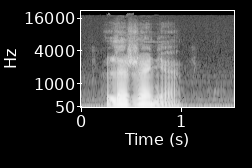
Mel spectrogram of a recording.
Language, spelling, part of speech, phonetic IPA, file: Polish, leżenie, noun, [lɛˈʒɛ̃ɲɛ], Pl-leżenie.ogg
